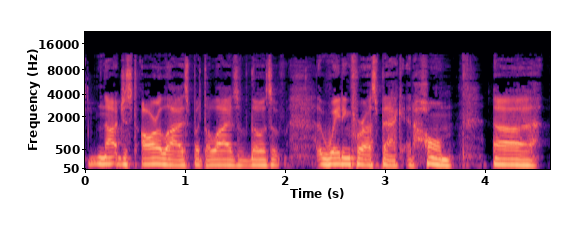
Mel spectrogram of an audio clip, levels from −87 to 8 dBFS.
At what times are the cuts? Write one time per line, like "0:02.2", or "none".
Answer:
0:02.3

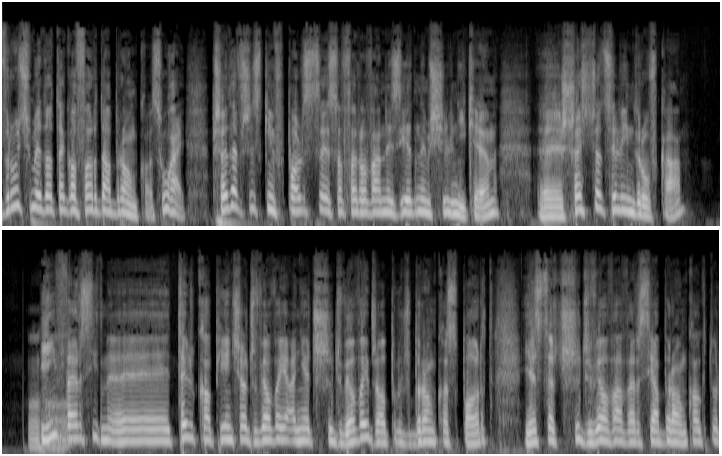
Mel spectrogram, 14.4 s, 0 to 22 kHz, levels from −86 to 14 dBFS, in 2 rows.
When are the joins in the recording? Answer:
0:08.2
0:10.9

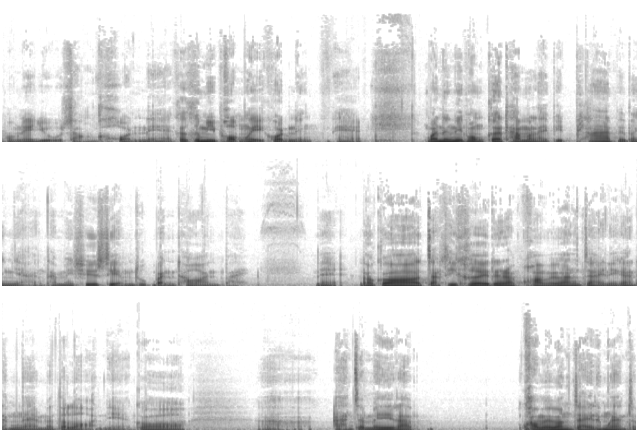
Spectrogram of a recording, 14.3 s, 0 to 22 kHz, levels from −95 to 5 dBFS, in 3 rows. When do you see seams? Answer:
0:07.4

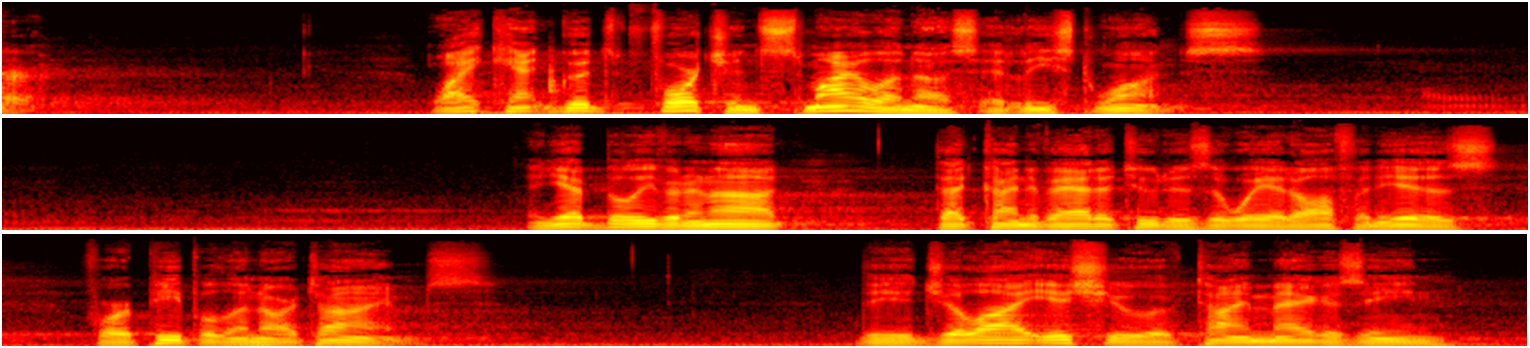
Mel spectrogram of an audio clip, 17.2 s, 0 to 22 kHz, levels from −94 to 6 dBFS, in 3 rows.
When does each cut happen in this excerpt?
none

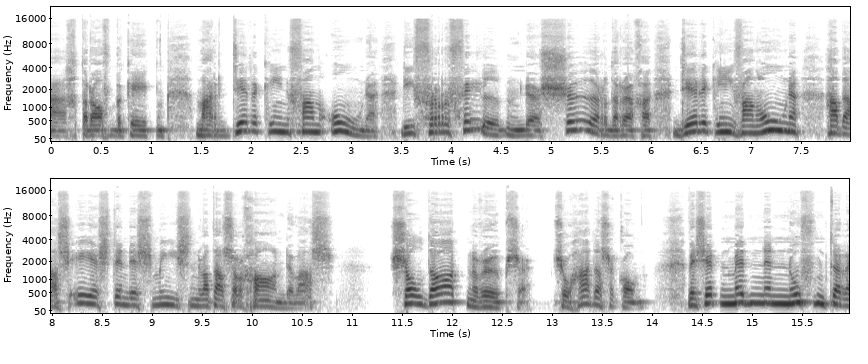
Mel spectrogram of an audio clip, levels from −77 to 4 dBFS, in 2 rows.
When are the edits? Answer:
none

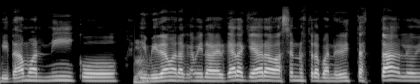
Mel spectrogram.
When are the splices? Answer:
0:01.3

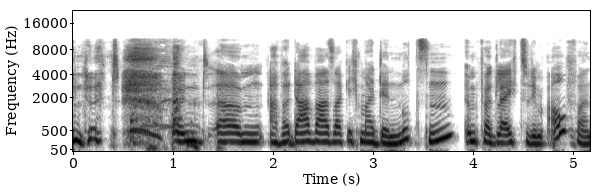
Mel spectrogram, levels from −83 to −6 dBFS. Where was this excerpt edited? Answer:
0:03.9

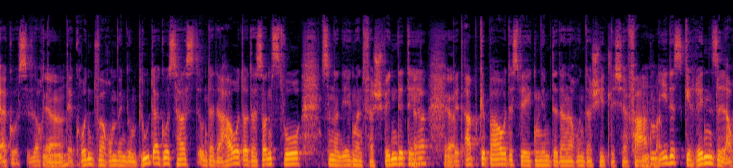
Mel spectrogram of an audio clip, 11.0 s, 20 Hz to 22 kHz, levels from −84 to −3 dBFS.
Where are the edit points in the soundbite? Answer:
0:04.8
0:09.9

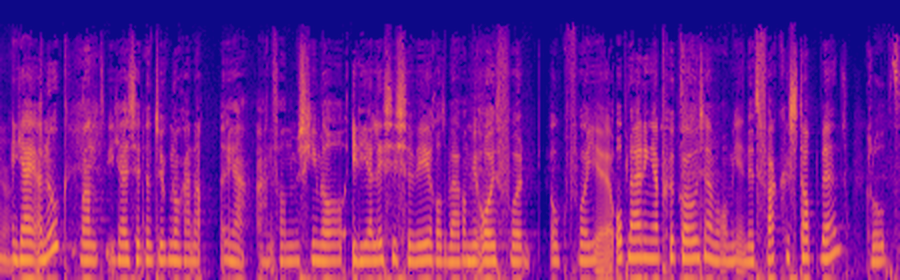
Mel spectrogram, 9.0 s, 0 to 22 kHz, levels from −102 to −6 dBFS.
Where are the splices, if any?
0:02.7

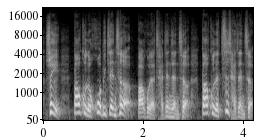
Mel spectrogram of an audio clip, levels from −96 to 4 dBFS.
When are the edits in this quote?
none

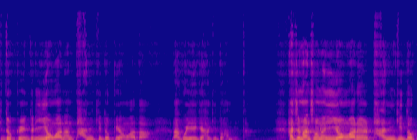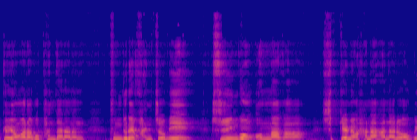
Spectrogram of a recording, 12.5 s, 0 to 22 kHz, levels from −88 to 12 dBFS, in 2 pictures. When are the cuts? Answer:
none

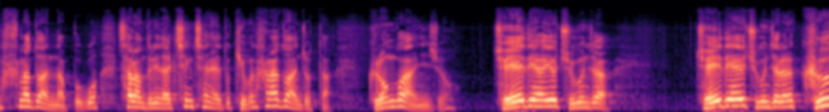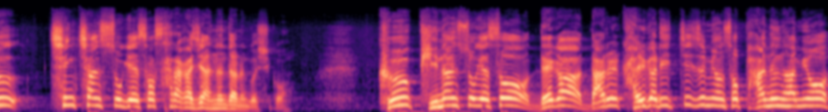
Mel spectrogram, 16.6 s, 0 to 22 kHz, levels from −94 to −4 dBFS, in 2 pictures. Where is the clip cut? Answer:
none

